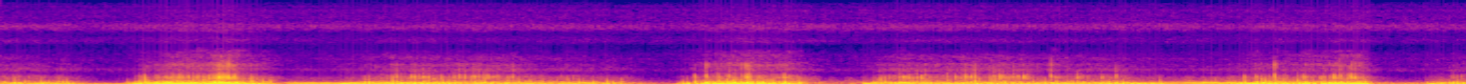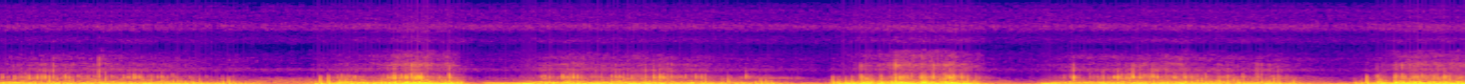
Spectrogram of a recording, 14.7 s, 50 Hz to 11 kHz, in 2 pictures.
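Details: Sleeping baby snoring: soft, rhythmic, rattling snores on each breath, about 22 breaths a minute.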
